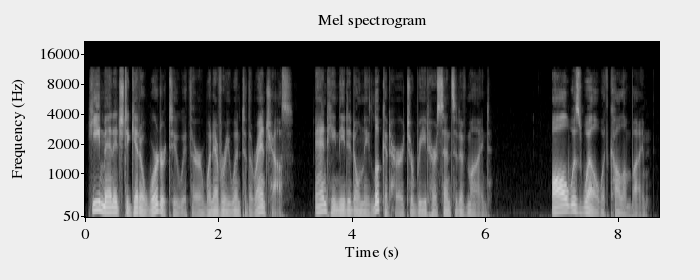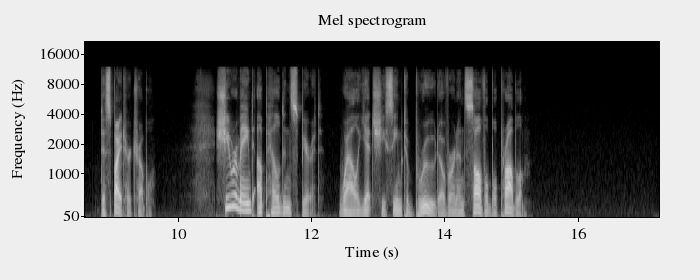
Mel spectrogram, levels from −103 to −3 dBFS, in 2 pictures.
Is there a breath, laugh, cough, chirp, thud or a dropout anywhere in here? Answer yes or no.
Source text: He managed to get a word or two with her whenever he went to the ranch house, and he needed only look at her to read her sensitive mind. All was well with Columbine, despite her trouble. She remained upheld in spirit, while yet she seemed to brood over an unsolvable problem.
no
